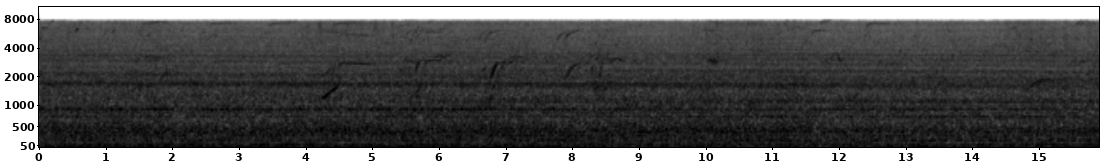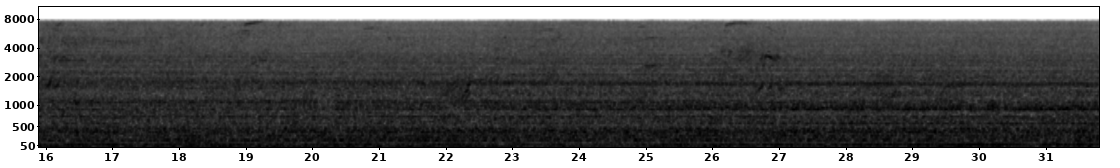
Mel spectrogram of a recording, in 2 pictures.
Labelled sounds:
3.4	3.8	killer whale, southern resident, 7.0 to 7.5 kHz
5.5	6.2	killer whale, southern resident, 1.9 to 4.1 kHz
6.6	7.2	killer whale, southern resident, 1.2 to 3.3 kHz
11.5	12.1	killer whale, southern resident, 5.9 to 7.9 kHz
26.1	27.1	killer whale, southern resident, 2.3 to 7.5 kHz

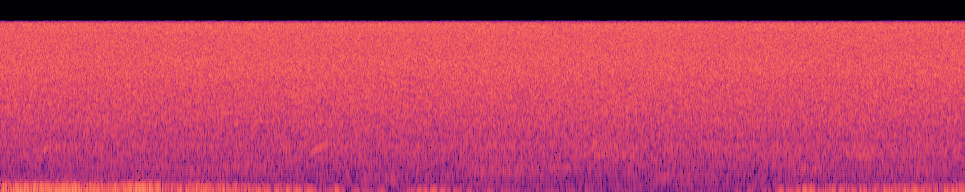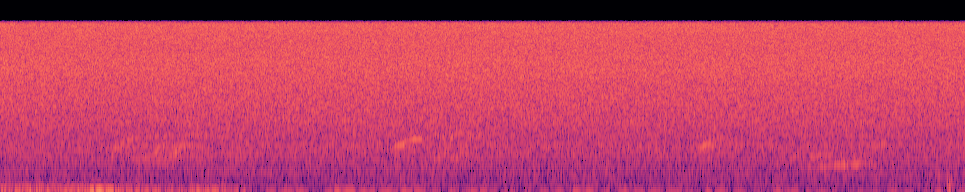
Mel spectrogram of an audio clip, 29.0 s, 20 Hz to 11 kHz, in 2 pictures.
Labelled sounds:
20.5	20.8	humpback whale, 0.80 to 0.90 kHz

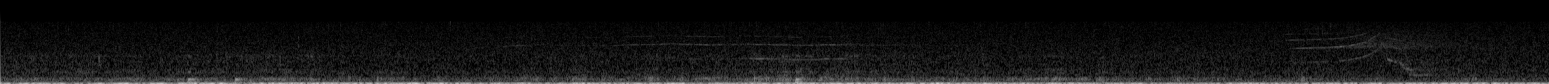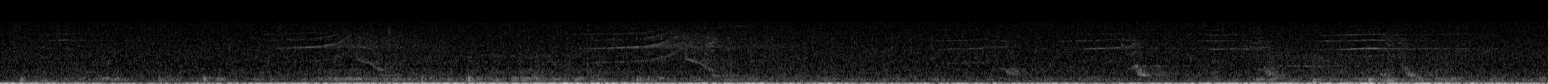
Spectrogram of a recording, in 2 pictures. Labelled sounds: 12.8	14.3	killer whale, 0.48 to 4.9 kHz

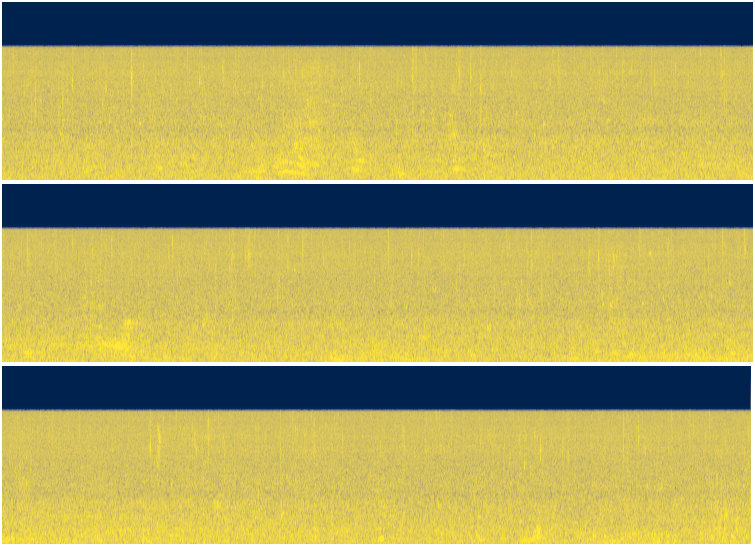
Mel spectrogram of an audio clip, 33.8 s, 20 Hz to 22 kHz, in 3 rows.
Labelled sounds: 13.1	13.4	humpback whale, 0.84 to 0.97 kHz

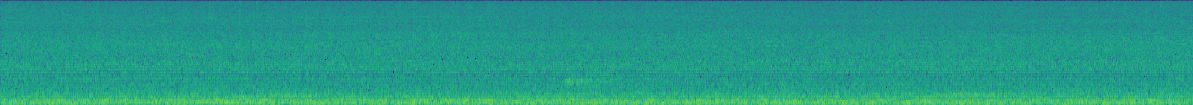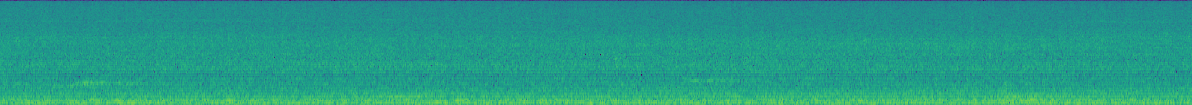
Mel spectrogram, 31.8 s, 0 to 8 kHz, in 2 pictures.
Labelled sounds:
16.9	17.4	humpback whale, 0.56 to 0.70 kHz

